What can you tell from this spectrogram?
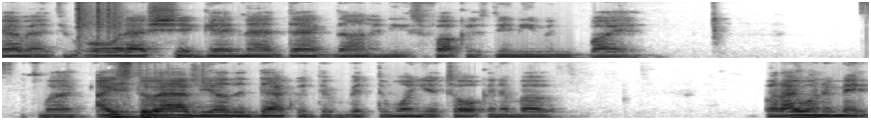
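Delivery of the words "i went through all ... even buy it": ordinary talk, nothing marked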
